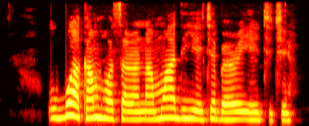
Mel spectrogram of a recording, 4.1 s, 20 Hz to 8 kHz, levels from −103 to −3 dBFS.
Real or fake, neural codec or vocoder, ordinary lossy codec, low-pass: real; none; none; 7.2 kHz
